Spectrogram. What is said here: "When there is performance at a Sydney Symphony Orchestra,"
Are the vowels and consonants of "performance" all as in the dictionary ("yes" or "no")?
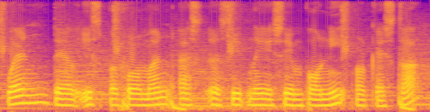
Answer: no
